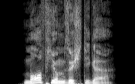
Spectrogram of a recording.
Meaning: inflection of morphiumsüchtig: 1. strong/mixed nominative masculine singular 2. strong genitive/dative feminine singular 3. strong genitive plural
- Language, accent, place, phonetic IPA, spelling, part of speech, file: German, Germany, Berlin, [ˈmɔʁfi̯ʊmˌzʏçtɪɡɐ], morphiumsüchtiger, adjective, De-morphiumsüchtiger.ogg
